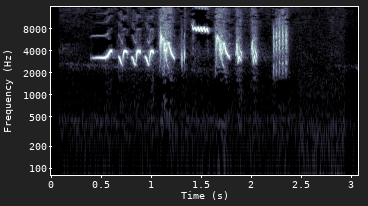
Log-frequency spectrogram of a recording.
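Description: A redstart sings one short phrase: a clear opening note, a quick run of three or four slurred whistles, then a scratchy, jumbled twitter. The background is quiet.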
